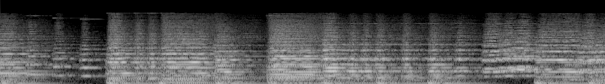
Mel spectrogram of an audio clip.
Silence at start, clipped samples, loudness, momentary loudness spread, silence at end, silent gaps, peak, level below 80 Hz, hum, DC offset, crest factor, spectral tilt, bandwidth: 0 s; under 0.1%; -18 LUFS; 9 LU; 0 s; none; -2 dBFS; -30 dBFS; none; under 0.1%; 16 dB; -3.5 dB/octave; 12 kHz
